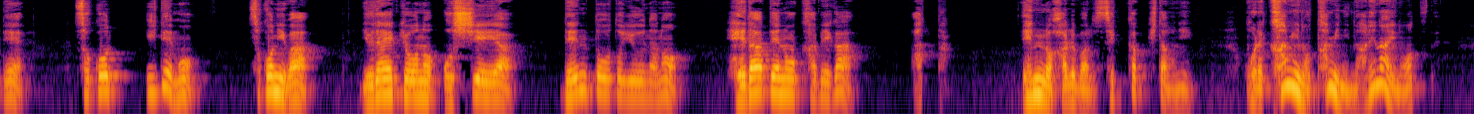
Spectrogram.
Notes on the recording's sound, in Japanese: 日本基督教団石山教会の主日礼拝説教音声です。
